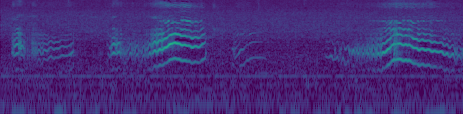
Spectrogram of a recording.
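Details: Newborn English Bulldog puppies, two hours old, from a blue sable litter, whimper while sleeping and twitching, with three wavering, arching squeals and a short soft chirp between them, over a low constant hum.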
